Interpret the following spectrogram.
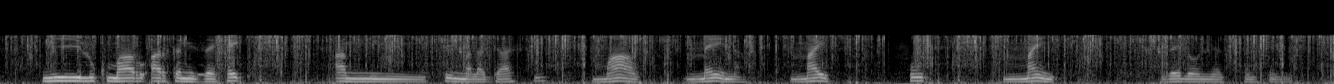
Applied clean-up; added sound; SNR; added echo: none; Keys jangling; 8 dB; none.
